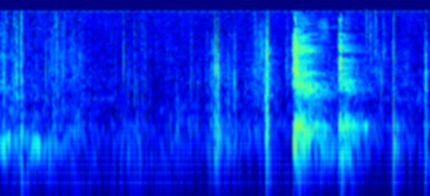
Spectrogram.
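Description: Soft rustles and small clicks of Bible pages being turned in a quiet church room, with a single cough about three seconds in.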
